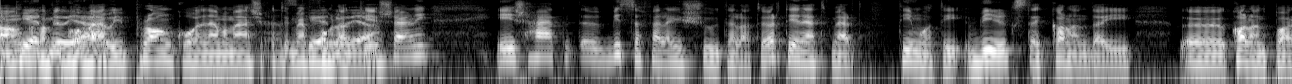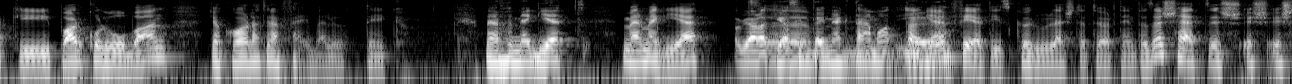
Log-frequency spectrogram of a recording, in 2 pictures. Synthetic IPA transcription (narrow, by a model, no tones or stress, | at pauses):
ŋkɒmiko̞rmaːɾuɟprɒŋko̞lnaːmɒmaːʃikɒt̪homɛkfoɡlɒkeːʃɛlni | eːʃhat̪ːvisːɒfɛlɛjiʃylt̪ɛlɒt̪ørt̪eːnɛt̪mɛrt̪ːimo̞t̪ivilkst̪ɛɟkɒlɒnd̪ɒiøːkɒlɒnt̪̚pɒrkipɒrkoloːbɒnɟ̥ɒko̞rlɒt̪ilɒkfɛ̰jbɛløːt̪ːeːk | mɛrt̪ɦoɟmɛɡijɛt̪ːmɛrmɛɡijɛt̪ː | vɒlɒisːɛoɟmɛkt̪aːmɒt̪iːiɡɛnfeːlt̪iːskø̞ɾylɛʃt̪ɛt̪ø̞rt̪eːnt̪ɒzɛʃɛt̪ːeːʃeːʃeːʃ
